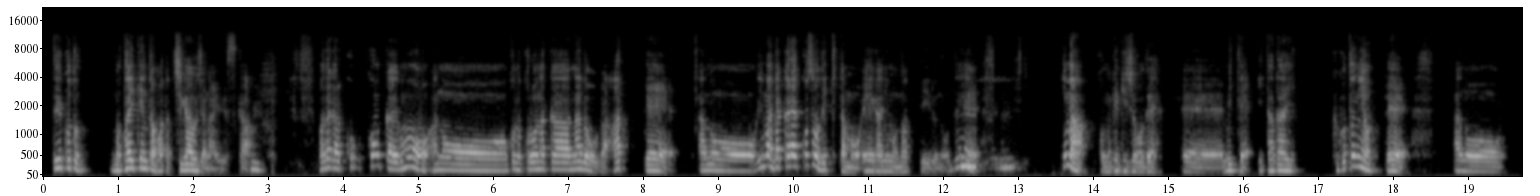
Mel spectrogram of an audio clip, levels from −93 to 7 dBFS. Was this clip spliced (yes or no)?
no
